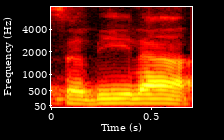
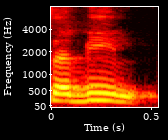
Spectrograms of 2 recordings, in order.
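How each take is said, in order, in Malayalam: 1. വാക്ക് നീട്ടിയ 'അ' സ്വരത്തിലാണ് അവസാനിക്കുന്നത്. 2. വാക്ക് അവസാന വ്യഞ്ജനത്തിലാണ് അവസാനിക്കുന്നത്. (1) "വിശുദ്ധ ഖുർആൻ ഓതുമ്പോ ... അങ്ങനെ ഓതും" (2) "ഫഅദല്ലൂന സബീൽ അങ്ങനെ വായിക്കുക"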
